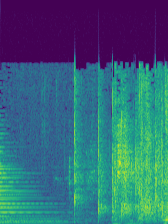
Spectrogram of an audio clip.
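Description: An acoustic guitar rings out a final chord.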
